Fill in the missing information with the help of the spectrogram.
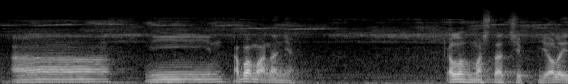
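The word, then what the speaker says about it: آمين: sunah berikutnya yang keempat mengucapkan Amin a panjang minj ang Amin Apa maknanya allahumastajib Ya Allah ijabahilah Bolehkah dibaca Amin boleh enggak giriril magdubi alaihim wadin Amin boleh Enggak amin amin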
